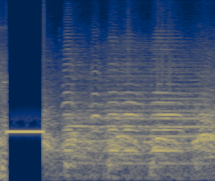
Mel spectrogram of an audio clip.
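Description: A short censor bleep, a pure steady tone lasting under half a second, covers a word. A crowd of fans singing a chant follows.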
